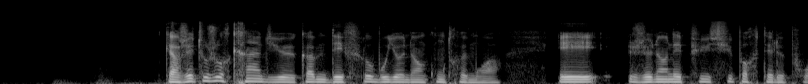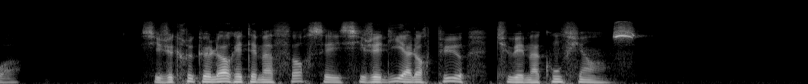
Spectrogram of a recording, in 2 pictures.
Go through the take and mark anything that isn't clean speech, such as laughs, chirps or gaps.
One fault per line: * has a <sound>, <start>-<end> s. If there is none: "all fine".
all fine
